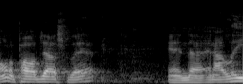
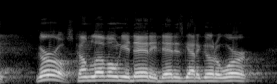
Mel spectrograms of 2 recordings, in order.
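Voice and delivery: higher, louder call across the house; cheerful calling out; 5 semitones higher, 6 dB louder than usual. Retold or imitated. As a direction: round up the girls for hugs. Dad calling daughters each morning.

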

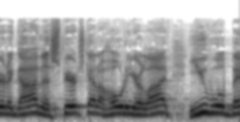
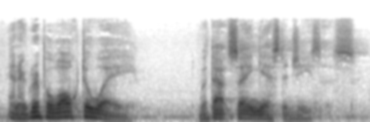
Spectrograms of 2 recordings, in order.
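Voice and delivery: much lower and softer, fading to a hush; solemn fade; 10 semitones lower, 8 dB quieter than usual. Acted. Preacher telling Agrippa walked away, fading to a hush. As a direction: let it die away sadly.

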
